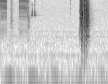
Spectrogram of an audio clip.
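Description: Camera shutter sound effect: a few softer clicks and short noises, then one loud shutter click about a second and a half in.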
